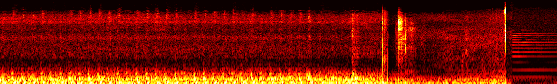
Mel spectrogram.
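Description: A motorcycle idles loudly and steadily up close while being parked, then clatters briefly and cuts off, leaving near silence.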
